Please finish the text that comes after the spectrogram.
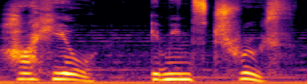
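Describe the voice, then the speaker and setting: An actress playing a determined, inquisitive young female archaeologist in a measured, scholarly way for a video game cutscene. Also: a little high. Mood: thoughtful. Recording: music under the voice.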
